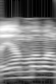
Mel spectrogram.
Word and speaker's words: তায়াম্মুম: আর এই তায়াম্মুম করাকে আমাদের দেশের আবার বিকৃত ভাষায় তয়ম করা বলে, শুনেছেন না? তয়ম করা নয়, তায়াম্মুম করা, শব্দটা একটু উচ্চারণ করতে কঠিন।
